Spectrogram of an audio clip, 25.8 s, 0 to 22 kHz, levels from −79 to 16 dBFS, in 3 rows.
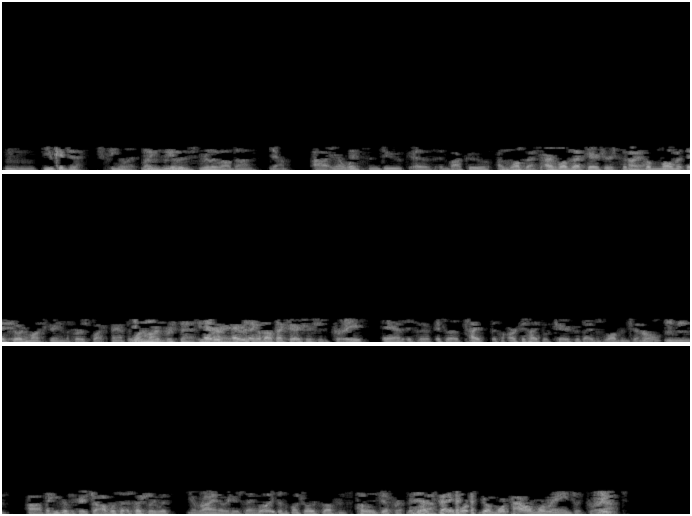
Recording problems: garbled, watery; badly; nothing above 3 kHz

